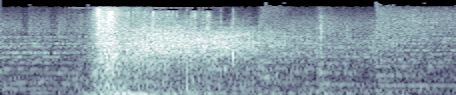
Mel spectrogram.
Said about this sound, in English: A full wall of stone shot up from the ground between us and the jewel hunters. It then lurched forward onto them.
